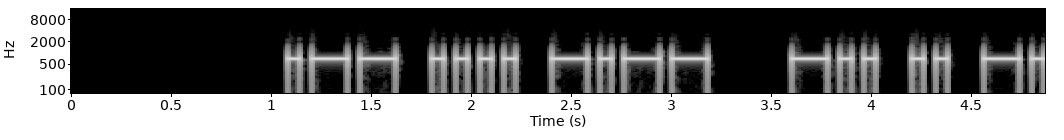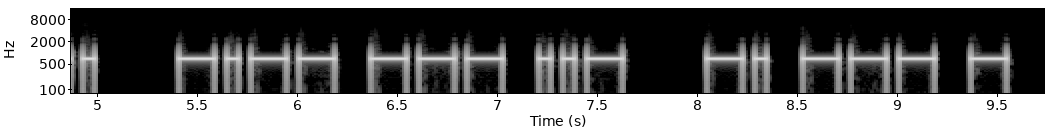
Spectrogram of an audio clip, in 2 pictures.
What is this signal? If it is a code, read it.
Morse code, heard as a keyed tone, about 20 wpm, 700 Hz. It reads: WHY DID YOU NOT
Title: Sentences from Top 1100 Words 20wpm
